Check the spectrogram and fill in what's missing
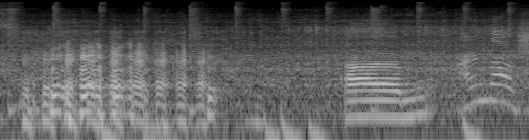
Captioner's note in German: lachen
